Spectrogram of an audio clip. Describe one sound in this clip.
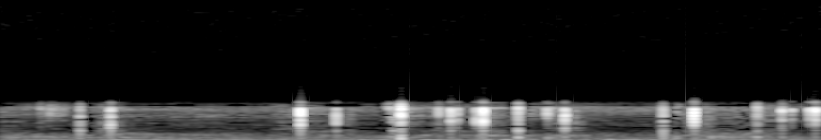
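Soft taps sound on a phone keyboard.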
